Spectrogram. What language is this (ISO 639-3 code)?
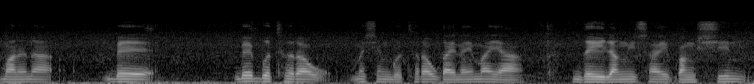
brx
